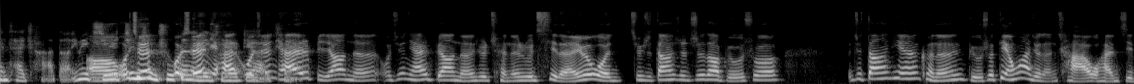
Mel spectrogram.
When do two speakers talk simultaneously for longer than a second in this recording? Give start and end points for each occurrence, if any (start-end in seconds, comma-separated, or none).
0.9-3.1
